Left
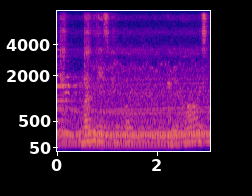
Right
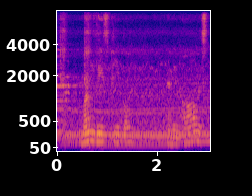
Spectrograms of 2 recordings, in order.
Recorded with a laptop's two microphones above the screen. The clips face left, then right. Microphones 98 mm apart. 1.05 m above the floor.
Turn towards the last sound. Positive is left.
turn(degrees=-60)  # may be behind; listen again after turning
